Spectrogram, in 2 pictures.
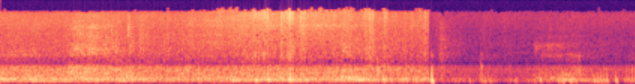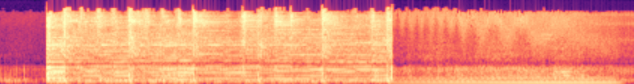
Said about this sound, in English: Did anybody else hear that electric razor besides me? Somebody's shaving.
